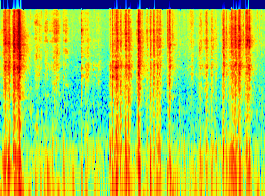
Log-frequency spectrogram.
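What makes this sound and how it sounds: A small metal blade scrapes across the cut surface of an orange-pink compressed-powder bath bomb. It makes a series of dry, gritty, crumbly rasps with bright hissy grain and a soft low thud under the stronger strokes. Quieter scratchy scraping fills the gaps between the louder bursts.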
